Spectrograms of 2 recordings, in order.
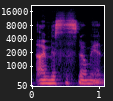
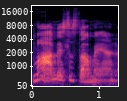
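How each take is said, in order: First: Said in the usual way. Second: Put-on high, sing-song kids' taunt; mock kid voice chanting it; teasing kids. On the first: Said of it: "say that I'm". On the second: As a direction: tease mom like her kids did. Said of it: "the kids were like".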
